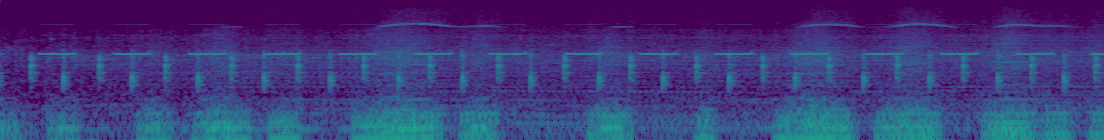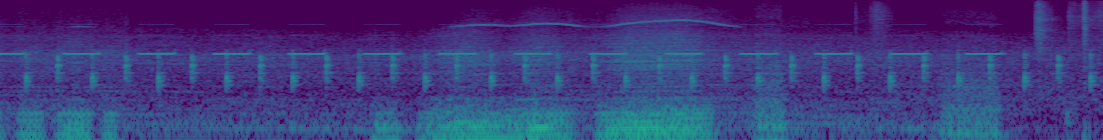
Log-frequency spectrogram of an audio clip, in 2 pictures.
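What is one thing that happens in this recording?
A truck's turn signal ticks steadily and quickly.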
